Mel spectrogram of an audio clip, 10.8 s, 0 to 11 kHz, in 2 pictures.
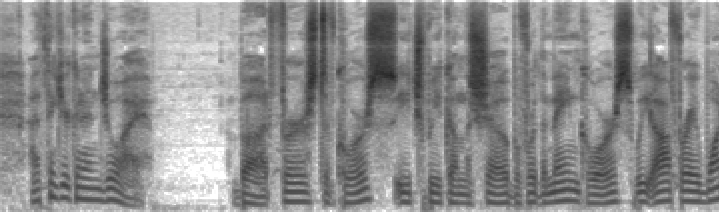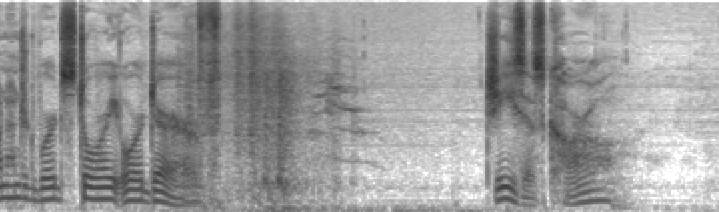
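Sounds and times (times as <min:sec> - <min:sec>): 
speech: 0:00.2 - 0:07.6, 0:09.0 - 0:10.1
cat meowing: 0:07.5 - 0:08.4.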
